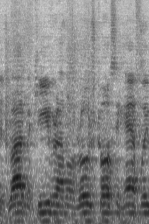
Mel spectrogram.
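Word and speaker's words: McIver: spell MC capital IVER, even though it's pronounced McKeever.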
